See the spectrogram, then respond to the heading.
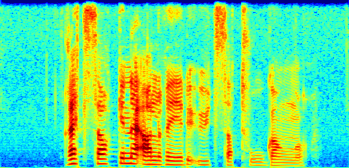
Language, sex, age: Norwegian, female, 49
